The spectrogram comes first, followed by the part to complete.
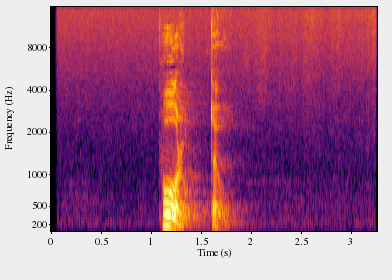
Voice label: "Porto", Portugal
